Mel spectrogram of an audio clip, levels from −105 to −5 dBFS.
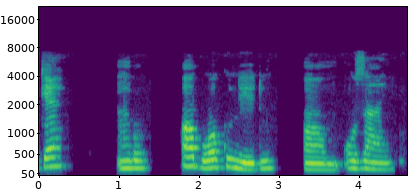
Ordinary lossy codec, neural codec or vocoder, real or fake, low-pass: none; none; real; 7.2 kHz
